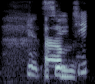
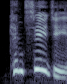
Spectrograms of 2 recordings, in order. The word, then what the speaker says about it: Kintsugi: Kintsugi. Kintsugi, is it?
